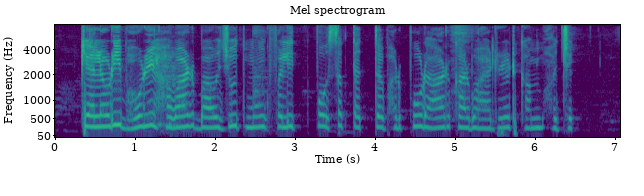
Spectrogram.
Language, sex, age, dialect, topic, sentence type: Magahi, female, 18-24, Northeastern/Surjapuri, agriculture, statement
